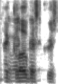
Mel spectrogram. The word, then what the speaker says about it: Globus: Globus.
